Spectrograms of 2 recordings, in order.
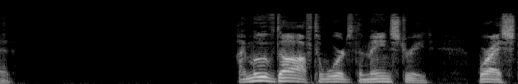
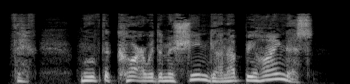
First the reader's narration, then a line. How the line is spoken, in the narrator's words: gasped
